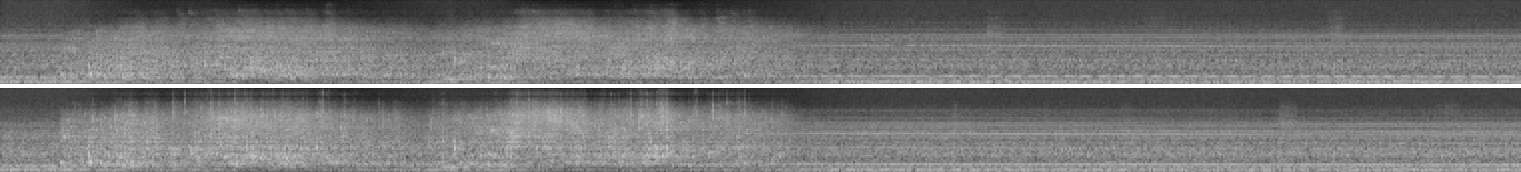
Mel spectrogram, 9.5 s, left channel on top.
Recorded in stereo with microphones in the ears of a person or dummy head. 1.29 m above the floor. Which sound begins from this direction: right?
A splash, at 0.4 s.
